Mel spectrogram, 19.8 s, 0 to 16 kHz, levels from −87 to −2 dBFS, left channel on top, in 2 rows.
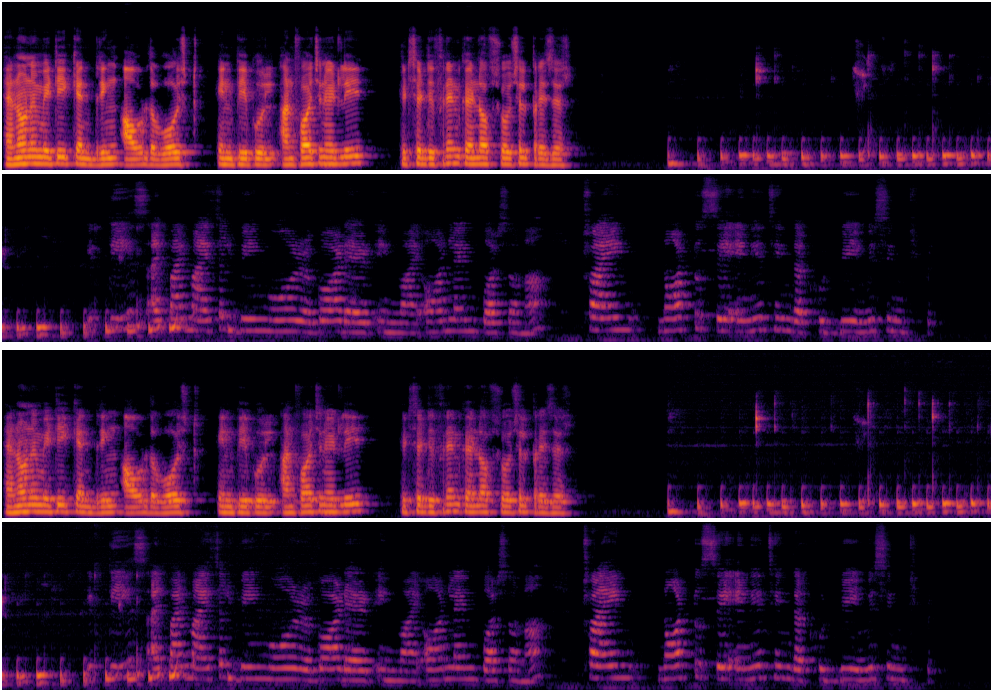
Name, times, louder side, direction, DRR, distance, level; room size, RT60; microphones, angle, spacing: voice 1, 0.0-1.8 2.1-3.6 4.0-5.7 8.5-8.6, left 4 dB, 65° left, 0.6 m, -27 dB
Gurgling / Bathtub (filling or washing), 6.7-11.8 12.1-12.2, right 2 dB, 50° right, 0.7 m, -39 dB
voice 2, 10.7-15.3 15.7-19.2, right 1 dB, 10° right, 1.1 m, -45 dB
9.1 x 4.4 x 3.0 m
head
